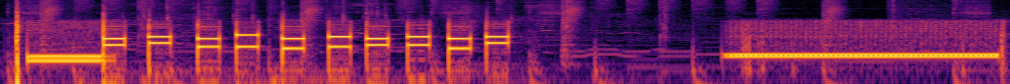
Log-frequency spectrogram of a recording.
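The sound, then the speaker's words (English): A telephone number is dialed on a touch-tone phone: a brief dial tone, then ten quick, evenly spaced two-tone key beeps, a short pause, and a long, steady ringing tone. “Let's give her a call.”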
